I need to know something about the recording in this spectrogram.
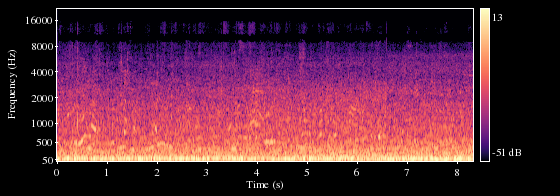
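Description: Footsteps shuffle on stone paving.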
